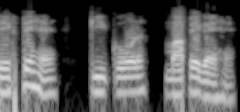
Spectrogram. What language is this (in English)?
Hindi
